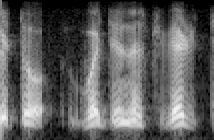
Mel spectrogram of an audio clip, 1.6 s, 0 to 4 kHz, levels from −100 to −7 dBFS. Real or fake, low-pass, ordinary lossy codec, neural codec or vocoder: real; 3.6 kHz; Opus, 32 kbps; none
